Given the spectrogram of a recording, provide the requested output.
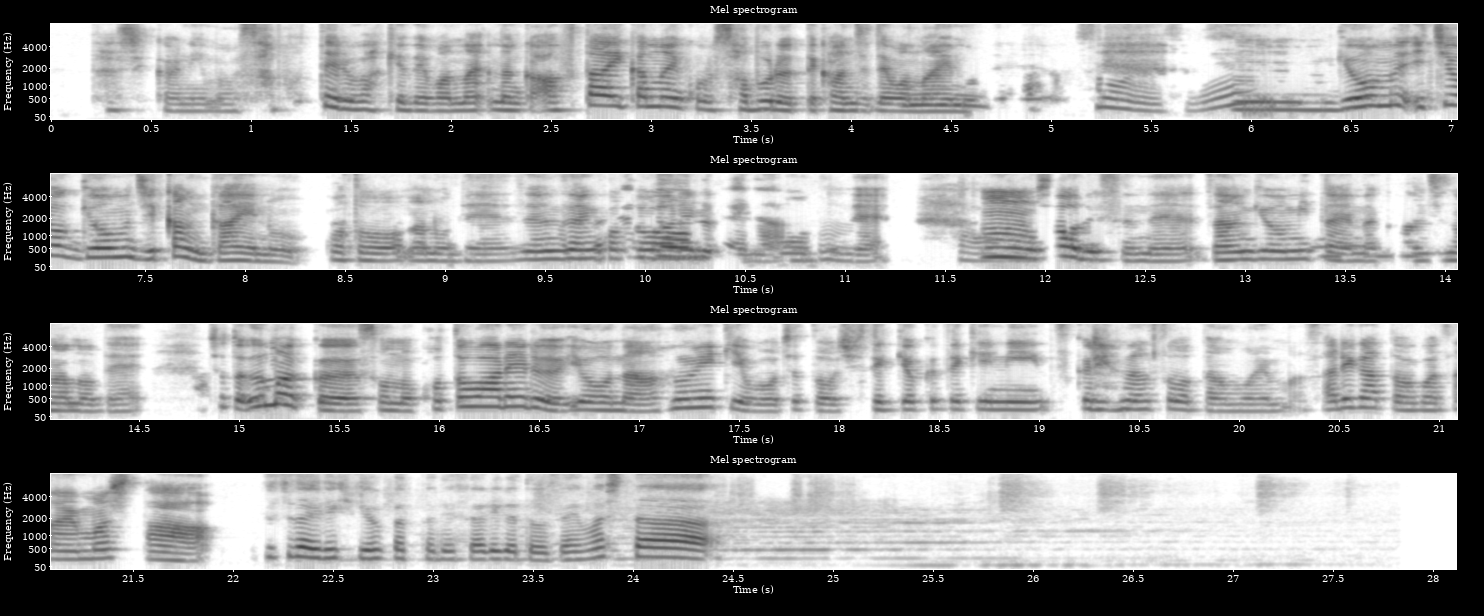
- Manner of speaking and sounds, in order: distorted speech; static; unintelligible speech; laughing while speaking: "作り直そうと思います"; other street noise
- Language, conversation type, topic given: Japanese, advice, 勤務時間にきちんと区切りをつけるには、何から始めればよいですか？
